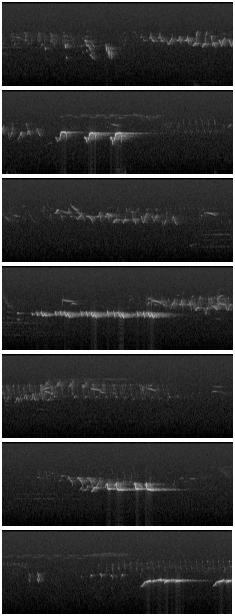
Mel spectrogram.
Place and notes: Blair witch, Moffat, UK - Horror or zen
Is Blair witching around here?
Scotland, United Kingdom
